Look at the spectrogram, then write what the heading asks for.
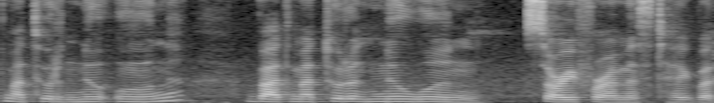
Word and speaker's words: Matur nuwun: How do you say thank you in East Java? Matur nuwun. Nun. Nuwun. Nuwun. Matur nuwun.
